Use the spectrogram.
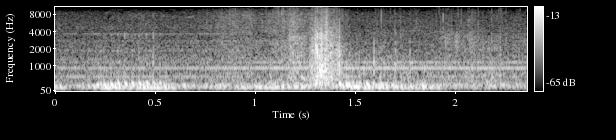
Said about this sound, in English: He's just purring at you instead.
